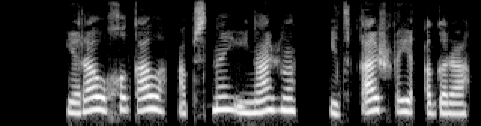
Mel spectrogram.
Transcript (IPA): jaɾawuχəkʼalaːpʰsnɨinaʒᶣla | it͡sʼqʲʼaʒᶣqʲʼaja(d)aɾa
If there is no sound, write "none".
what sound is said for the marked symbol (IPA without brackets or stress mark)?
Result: ɡ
